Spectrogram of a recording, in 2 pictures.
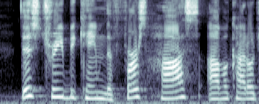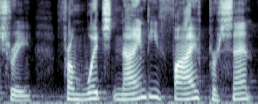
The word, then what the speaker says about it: Hass: So it says most avocados eaten in America are Hass avocados.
